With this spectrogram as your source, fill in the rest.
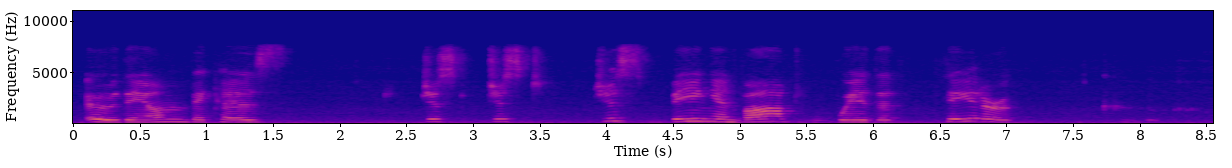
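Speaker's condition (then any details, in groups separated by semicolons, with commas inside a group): Stuttering; long-standing stuttering, managed over the years; repeated words, prolonged sounds, blocks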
